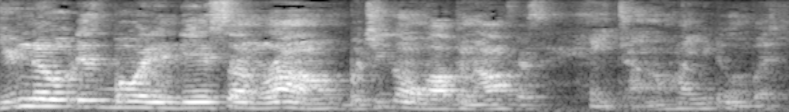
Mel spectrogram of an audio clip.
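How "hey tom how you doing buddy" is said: very quiet, hushed, exaggerated polite put-on voice.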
